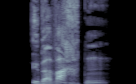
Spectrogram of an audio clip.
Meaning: inflection of überwachen: 1. first/third-person plural preterite 2. first/third-person plural subjunctive II
- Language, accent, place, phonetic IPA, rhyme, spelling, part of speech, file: German, Germany, Berlin, [ˌyːbɐˈvaxtn̩], -axtn̩, überwachten, adjective / verb, De-überwachten.ogg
